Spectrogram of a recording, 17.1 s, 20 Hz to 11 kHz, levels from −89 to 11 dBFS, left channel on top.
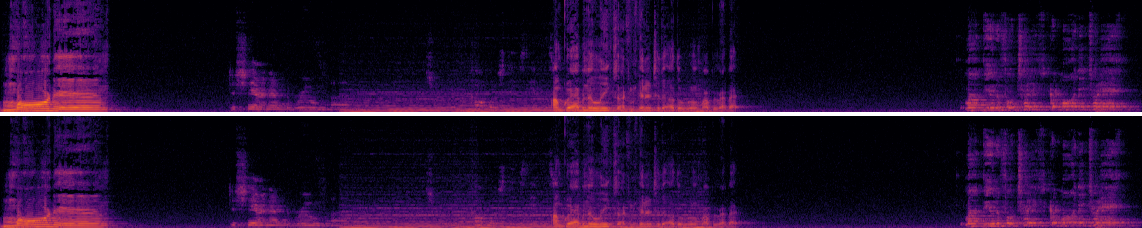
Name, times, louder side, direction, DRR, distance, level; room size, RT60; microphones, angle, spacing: voice 1, 0.0-1.6 8.3-11.1, left 4 dB, 25° left, 0.5 m, -29 dB
voice 2, 3.4-5.5 5.9-8.7, right 2 dB, 5° right, 2.4 m, -47 dB
sound 1, 5.1-10.6, right 2 dB, 55° right, 2.6 m, -41 dB
voice 3, 14.4-16.8, equal, 25° right, 5.2 m, -38 dB
17.0 x 6.2 x 6.8 m
head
